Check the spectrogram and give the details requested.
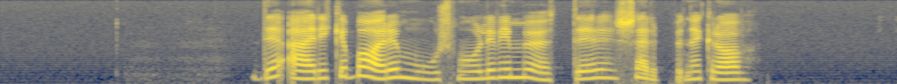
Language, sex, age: Norwegian, female, 38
